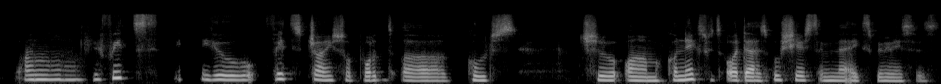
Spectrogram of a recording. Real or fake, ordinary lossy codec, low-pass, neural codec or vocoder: fake; none; 10.8 kHz; codec, 16 kHz in and 24 kHz out, 0.6 kbps, FocalCodec, streaming, 2048 codes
